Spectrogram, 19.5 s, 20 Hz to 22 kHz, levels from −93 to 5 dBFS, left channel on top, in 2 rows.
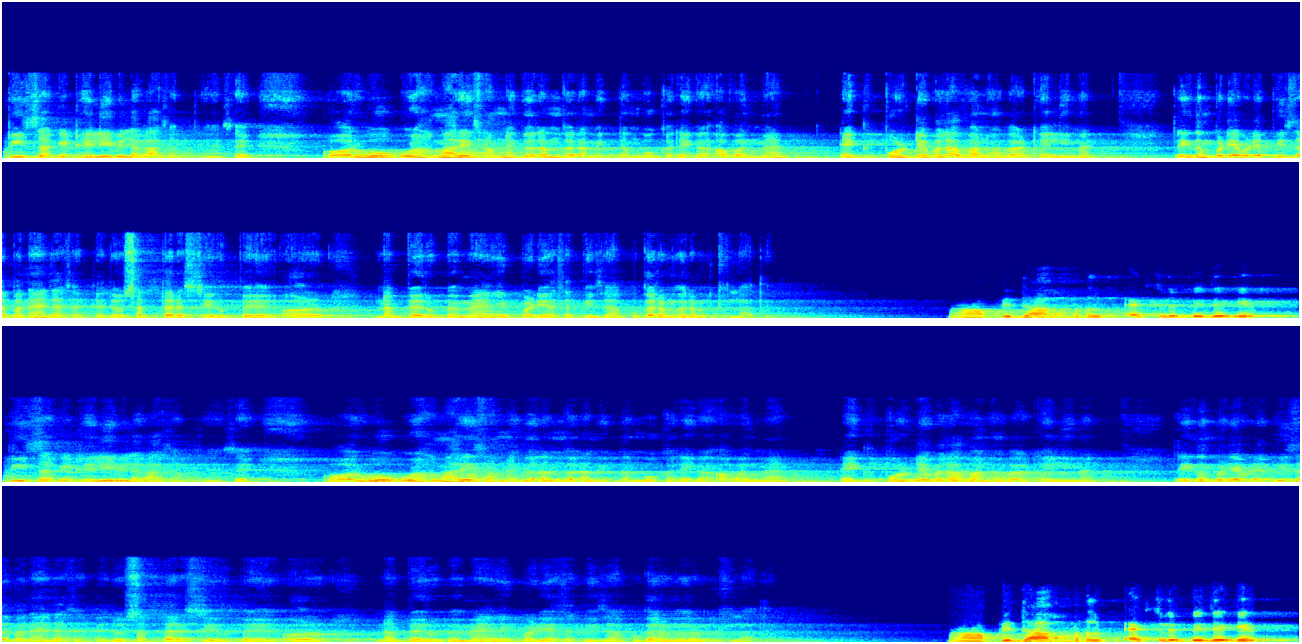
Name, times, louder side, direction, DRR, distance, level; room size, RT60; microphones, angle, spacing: voice 1, 0.0-5.9 6.3-8.2 8.5-15.4, left 1 dB, 80° left, 2 dB, 2.4 m, -27 dB
voice 2, 16.8-19.1, right 4 dB, 70° right, 11 dB, 0.8 m, -19 dB
28.5 x 24.5 x 4.8 m, 2.6 s
head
